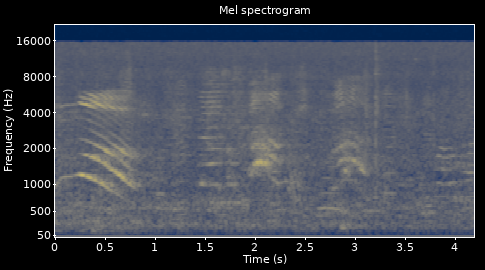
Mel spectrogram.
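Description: Children's voices at play: one loud, high squeal that falls in pitch in the first second, then a few shorter high calls.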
